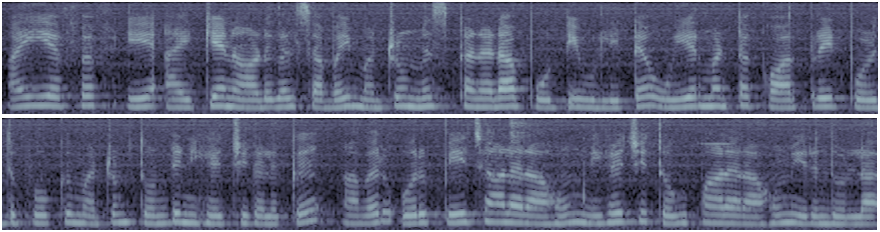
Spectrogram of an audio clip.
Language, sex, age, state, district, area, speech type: Tamil, female, 18-30, Tamil Nadu, Viluppuram, rural, read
